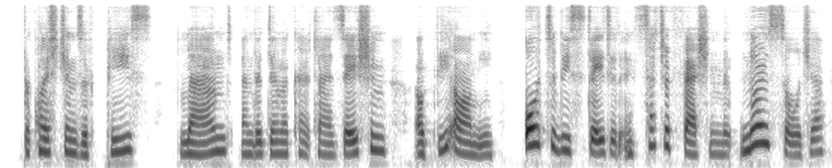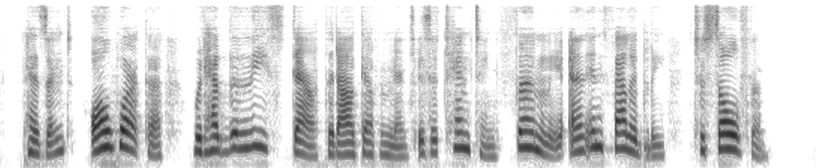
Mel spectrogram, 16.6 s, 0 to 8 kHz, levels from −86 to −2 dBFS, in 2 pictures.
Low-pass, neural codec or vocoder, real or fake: 7.2 kHz; codec, 24 kHz, 1 kbps, SNAC; fake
